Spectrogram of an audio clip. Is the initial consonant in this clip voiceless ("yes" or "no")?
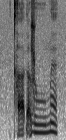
yes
